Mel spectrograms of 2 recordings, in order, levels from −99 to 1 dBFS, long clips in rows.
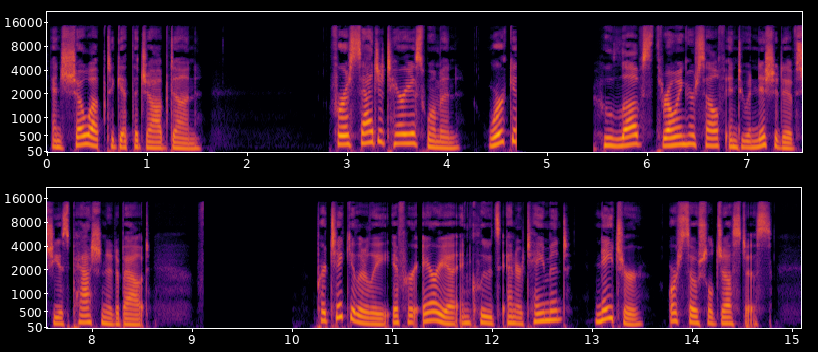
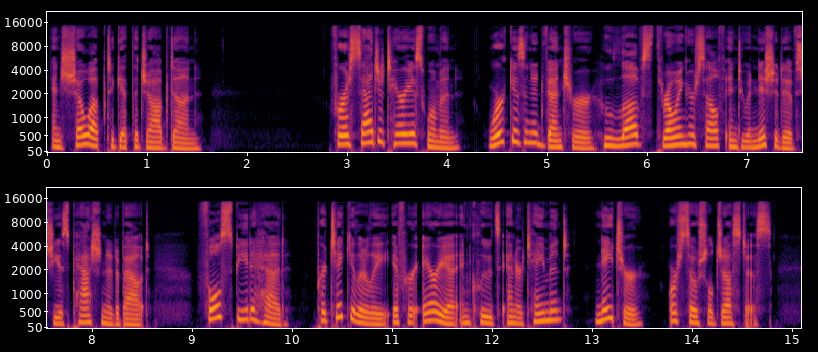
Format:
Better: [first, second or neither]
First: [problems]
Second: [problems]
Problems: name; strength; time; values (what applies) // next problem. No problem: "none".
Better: second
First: audio cutting out; at 4.5 s for 1 s and at 9 s for 1 s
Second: none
